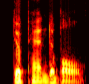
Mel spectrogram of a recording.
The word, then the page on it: dependable: American English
